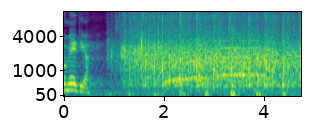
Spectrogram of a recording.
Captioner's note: audience applauding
